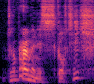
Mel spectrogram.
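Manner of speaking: imitating surprise, high-pitched query; mock disbelief, voice jumping up high; incredulous question. Acting out people's disbelieving reaction.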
